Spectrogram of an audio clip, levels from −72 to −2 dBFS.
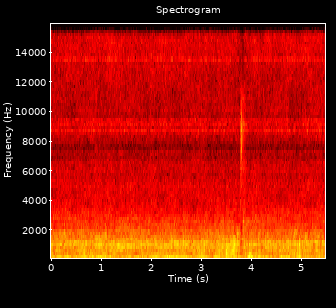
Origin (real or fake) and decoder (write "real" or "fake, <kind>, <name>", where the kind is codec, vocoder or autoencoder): fake, codec, SNAC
